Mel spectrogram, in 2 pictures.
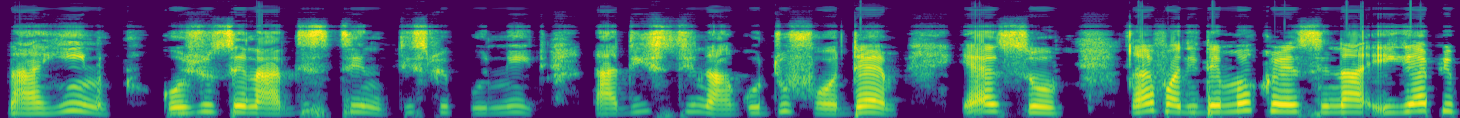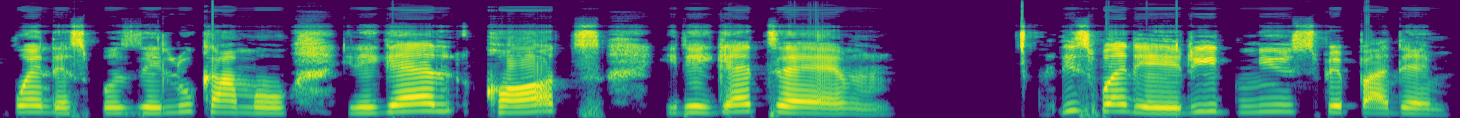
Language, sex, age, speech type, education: Nigerian Pidgin, female, 15-29, spontaneous, tertiary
